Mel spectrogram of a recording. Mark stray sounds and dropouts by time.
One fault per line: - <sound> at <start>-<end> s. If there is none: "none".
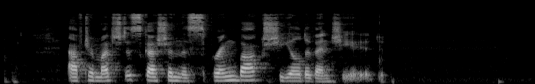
none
